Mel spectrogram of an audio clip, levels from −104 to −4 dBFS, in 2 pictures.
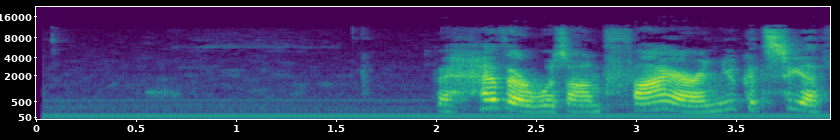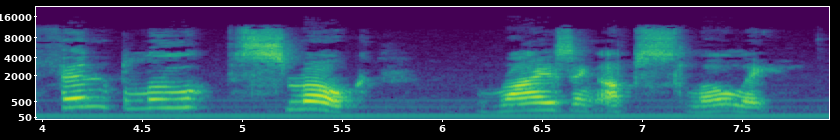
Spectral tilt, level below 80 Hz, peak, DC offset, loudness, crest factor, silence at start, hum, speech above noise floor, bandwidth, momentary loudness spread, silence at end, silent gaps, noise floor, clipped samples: -0.5 dB/octave; -62 dBFS; -2 dBFS; under 0.1%; -20 LUFS; 20 dB; 2 s; none; 35 dB; 12.5 kHz; 12 LU; 0.3 s; none; -55 dBFS; under 0.1%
